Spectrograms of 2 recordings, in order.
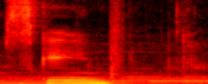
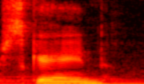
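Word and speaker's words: skein: Like I said last time, this shape of yarn is called skine or skine or ske. There's like 10 different ways to pronounce it.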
